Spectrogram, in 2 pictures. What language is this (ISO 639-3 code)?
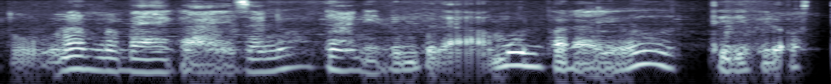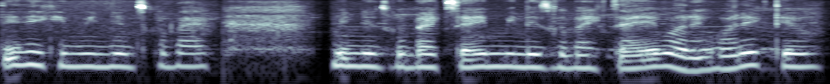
nep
